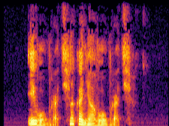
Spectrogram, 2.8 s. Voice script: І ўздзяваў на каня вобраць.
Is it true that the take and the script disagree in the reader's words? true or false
true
